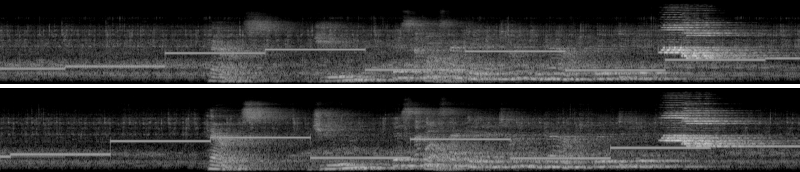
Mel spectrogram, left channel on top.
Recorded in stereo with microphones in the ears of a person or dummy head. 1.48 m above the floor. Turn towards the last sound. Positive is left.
turn(degrees=35)  # may be behind; listen again after turning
